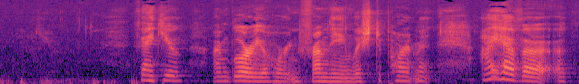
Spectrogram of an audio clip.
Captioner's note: none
